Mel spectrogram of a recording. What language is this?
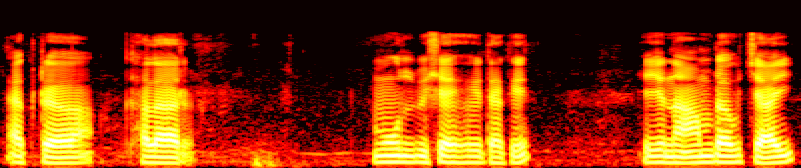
Bangla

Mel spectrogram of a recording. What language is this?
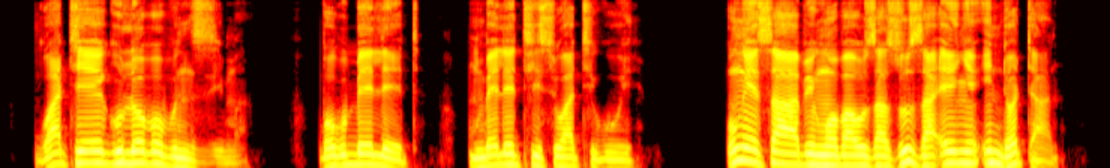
North Ndebele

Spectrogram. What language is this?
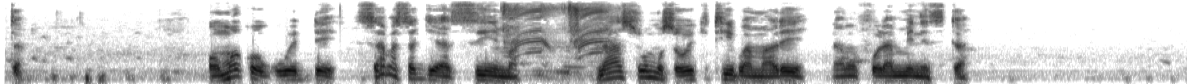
Ganda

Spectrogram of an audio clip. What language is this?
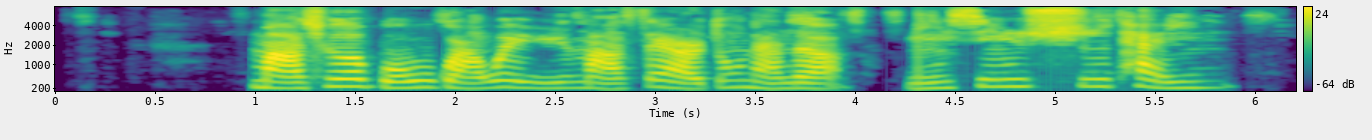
Chinese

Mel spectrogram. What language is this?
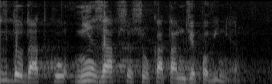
Polish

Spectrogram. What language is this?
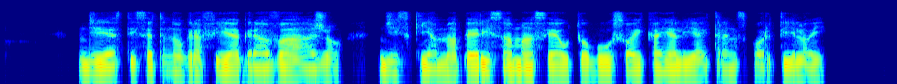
Esperanto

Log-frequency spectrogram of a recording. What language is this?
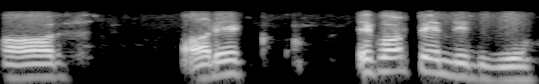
Hindi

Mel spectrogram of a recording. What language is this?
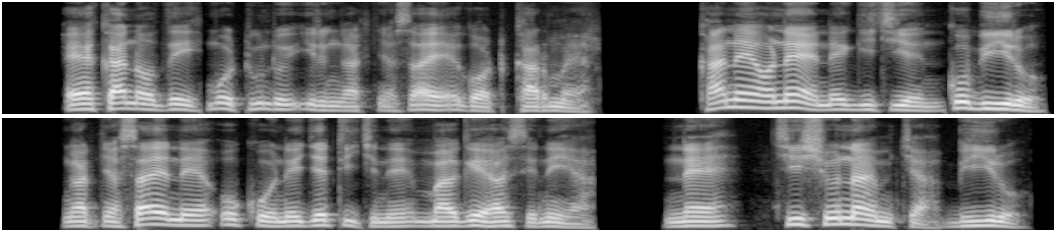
Luo (Kenya and Tanzania)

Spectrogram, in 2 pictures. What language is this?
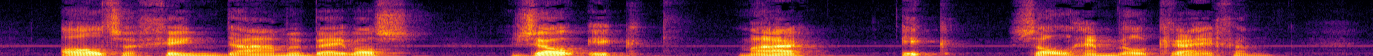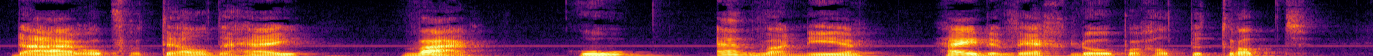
Dutch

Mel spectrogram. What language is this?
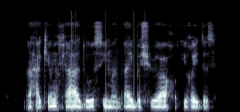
Abkhazian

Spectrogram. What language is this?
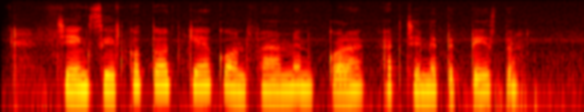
Kalenjin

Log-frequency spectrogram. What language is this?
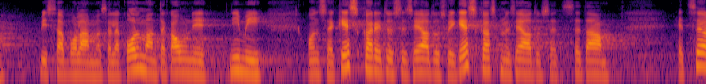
Estonian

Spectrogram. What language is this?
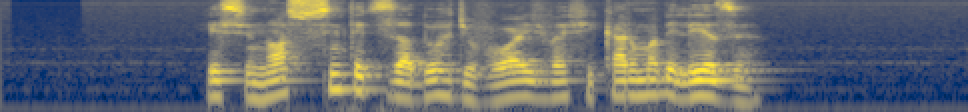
Portuguese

